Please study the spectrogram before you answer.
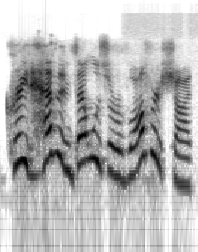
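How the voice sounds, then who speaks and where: A woman playing a genteel older gentleman doctor in an old-time radio drama, speaking formally and with old-fashioned measure. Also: high-pitched, big pitch swings, brisk, lo-fi sound, very noisy. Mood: earnest. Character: Doctor Watson, genteel older gentleman narrator and loyal companion.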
